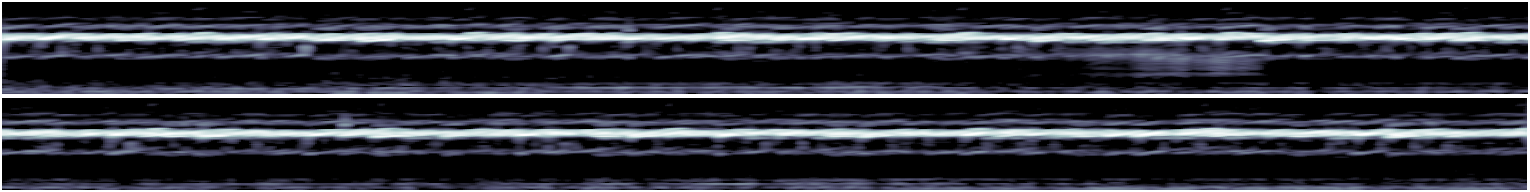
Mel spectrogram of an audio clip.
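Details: Night chorus of spring peepers at a frog pond early in the year, a continuous high-pitched ringing of countless overlapping peeps, interrupted briefly by a short lower trill around four seconds.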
